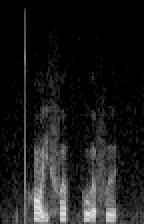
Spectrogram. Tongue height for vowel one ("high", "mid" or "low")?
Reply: mid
